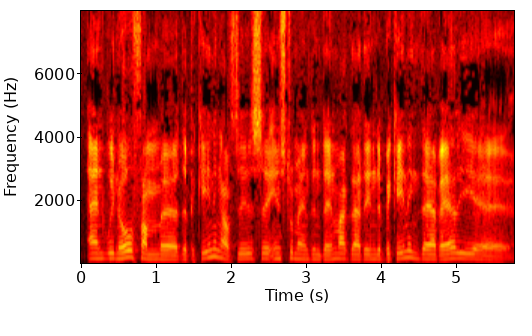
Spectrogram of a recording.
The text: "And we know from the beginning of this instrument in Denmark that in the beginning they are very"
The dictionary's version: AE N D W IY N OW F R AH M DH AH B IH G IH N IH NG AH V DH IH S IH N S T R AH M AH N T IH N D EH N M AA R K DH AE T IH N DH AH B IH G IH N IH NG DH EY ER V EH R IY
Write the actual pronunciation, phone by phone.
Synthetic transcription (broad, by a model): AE N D W IY N OW F R AH M DH AH B IH G IH N IH NG AH V DH IH S IH N S T R AH M AH N T IH N D EH N M AA R K DH AE T IH N DH AH B IH G IH N IH NG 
